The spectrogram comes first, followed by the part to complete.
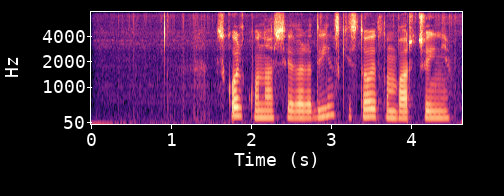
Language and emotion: Russian, neutral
